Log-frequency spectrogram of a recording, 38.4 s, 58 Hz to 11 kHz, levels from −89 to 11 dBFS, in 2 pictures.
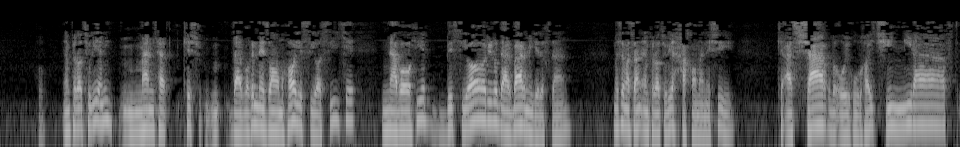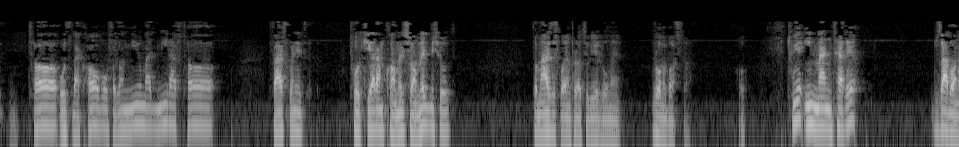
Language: Persian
